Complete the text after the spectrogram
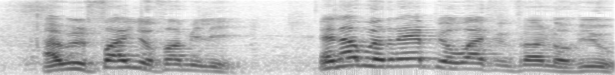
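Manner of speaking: put-on movie-villain South African accent. Trading accents, quoting a movie line in a South African accent. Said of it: "that's South African".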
